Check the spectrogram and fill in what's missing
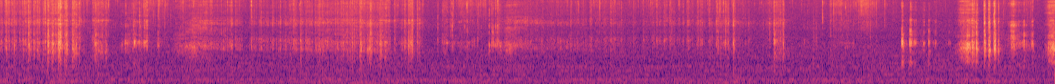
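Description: A thin, solid green olive-oil soap bar held in the hand is scraped with a metal utility knife blade. It makes dry, crunchy, crackling scrapes with bright, high-pitched bursts, steady through the middle and sharper and louder toward the end.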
